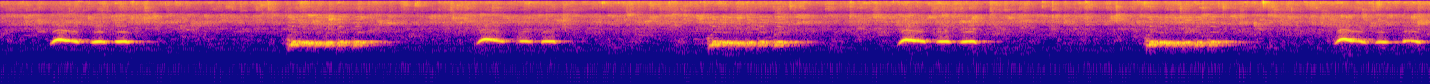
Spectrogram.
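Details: Local zebra dove singing continuously: seven phrases alternating a three-pulse coo with a smooth rolling trill, spaced about two seconds apart in a regular cooing pattern.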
